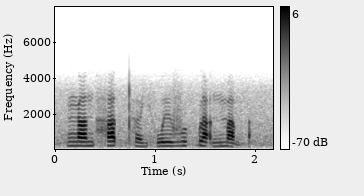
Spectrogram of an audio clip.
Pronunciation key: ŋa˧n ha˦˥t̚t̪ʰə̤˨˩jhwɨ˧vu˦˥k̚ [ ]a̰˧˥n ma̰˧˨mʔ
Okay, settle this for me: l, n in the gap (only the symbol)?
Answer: l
